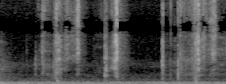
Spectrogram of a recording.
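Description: Football trading cards flipped through by hand, one at a time: the card edges slide and snap in a series of light, irregular clicks over a faint low hum.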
